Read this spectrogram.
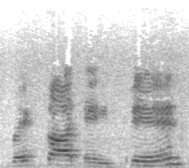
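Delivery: slow, word-by-word reading; sounding out a sentence slowly for the kids; tapping out each word. Shown as a demonstration. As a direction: read it slowly, one word at a time. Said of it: "Let's tap it out".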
